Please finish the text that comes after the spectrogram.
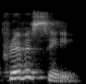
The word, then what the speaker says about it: privacy: responsibilities in terms of the privacy or the Privacy depending on where you are we can pronounce it in two ways there are more things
